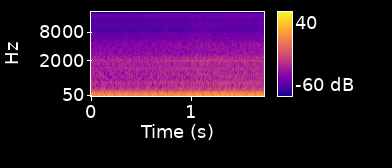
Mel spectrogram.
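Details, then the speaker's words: 2003 Honda CR-V (2nd generation), 334 (stated) kilometers, after fuel pump relay replacement cured crank-no-start and stalling: steady, even low idle with no misses, knocks or hunting; normal idle. "on the CRV fuel pump relay so this car has already 334 kilometers but it's still running right"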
